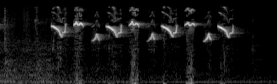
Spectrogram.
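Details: About ten sharp, high chirps from a cinereous tit in a fast even run lasting under two seconds, a lure sound meant to make other birds sing.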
